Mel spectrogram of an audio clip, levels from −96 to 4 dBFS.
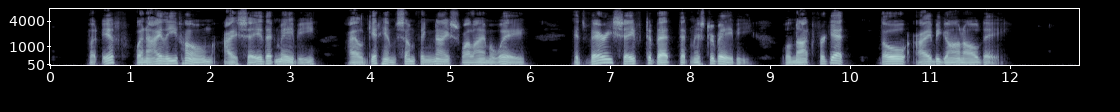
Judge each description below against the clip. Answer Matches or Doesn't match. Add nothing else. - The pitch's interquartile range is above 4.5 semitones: Matches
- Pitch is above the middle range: Doesn't match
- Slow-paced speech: Doesn't match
